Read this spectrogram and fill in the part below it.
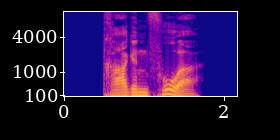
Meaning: inflection of vortragen: 1. first/third-person plural present 2. first/third-person plural subjunctive I
- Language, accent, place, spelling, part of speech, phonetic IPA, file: German, Germany, Berlin, tragen vor, verb, [ˌtʁaːɡn̩ ˈfoːɐ̯], De-tragen vor.ogg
